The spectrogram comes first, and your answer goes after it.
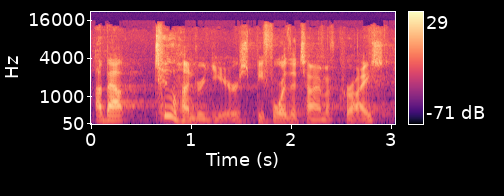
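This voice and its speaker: Male pastor, explanatory teaching sermon, animated pitch, echoing church hall. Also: unhurried, breathy edge. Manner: explanatory, with lively pitch swings and dry asides. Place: church sanctuary.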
